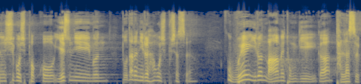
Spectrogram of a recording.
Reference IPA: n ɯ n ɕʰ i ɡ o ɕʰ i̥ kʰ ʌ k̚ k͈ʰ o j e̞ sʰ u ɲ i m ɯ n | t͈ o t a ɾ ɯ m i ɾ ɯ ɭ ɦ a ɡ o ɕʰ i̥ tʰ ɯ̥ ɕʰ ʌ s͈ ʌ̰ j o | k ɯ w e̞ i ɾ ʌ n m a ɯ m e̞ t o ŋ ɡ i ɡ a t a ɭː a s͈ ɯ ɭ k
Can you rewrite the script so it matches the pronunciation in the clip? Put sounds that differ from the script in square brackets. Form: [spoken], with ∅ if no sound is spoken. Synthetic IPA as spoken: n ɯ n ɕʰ i ɡ o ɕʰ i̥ [pʰ] ʌ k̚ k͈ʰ o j e̞ sʰ u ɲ i m ɯ n | t͈ o [d] a ɾ ɯ [n] i ɾ ɯ ɭ ɦ a ɡ o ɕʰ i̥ [pʰ] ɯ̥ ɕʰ ʌ s͈ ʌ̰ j o | k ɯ w e̞ i ɾ ʌ n m a ɯ m e̞ t o ŋ ɡ i ɡ a t a ɭː a s͈ ɯ ɭ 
